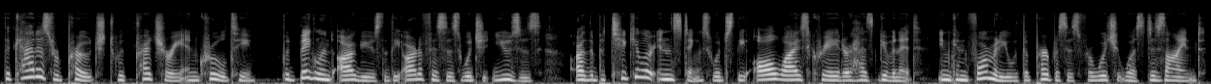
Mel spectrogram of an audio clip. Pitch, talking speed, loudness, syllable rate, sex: 205 Hz, 195 wpm, -19 LUFS, 5.7 syllables/s, female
